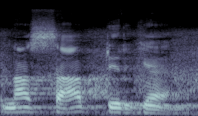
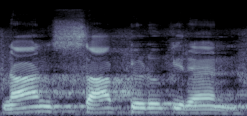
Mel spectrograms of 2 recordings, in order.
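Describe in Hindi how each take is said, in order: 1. यह वाक्यांश संक्षिप्त रूप में बोला जाता है। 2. यह वाक्यांश अपने पूरे रूप में बोला जाता है।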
